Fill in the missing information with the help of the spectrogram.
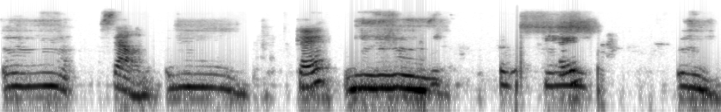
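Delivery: soft held Z buzz; quiet drawn-out Z demo; buzzing Z sound. Shown as a demonstration. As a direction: vibrate the vocal cords on a Z. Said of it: "to make that z sound".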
